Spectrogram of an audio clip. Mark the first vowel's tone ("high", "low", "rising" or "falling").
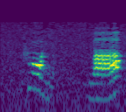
falling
